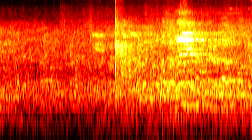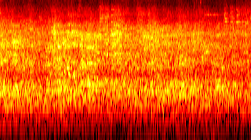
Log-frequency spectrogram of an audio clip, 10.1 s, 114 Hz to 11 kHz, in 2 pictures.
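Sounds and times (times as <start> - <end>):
spectators' voices: 0.0 - 10.0.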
